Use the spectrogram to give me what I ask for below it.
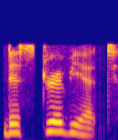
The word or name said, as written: distribute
